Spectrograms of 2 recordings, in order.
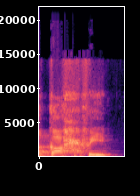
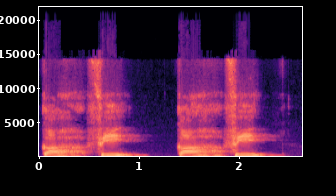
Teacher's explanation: کاف کے بعد ہا ہے، اب ہا کو بھاری ساؤنڈ کے ساتھ پڑھیں گے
